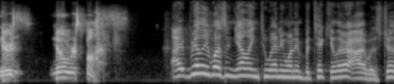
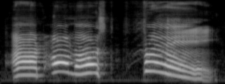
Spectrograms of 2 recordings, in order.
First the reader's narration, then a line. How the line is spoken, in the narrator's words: yell out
